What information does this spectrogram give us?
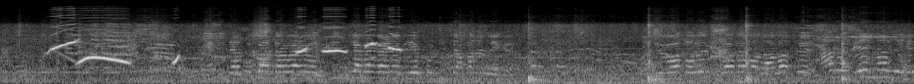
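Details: Myna whistling: a burst of clear whistles, one sharply rising, one long note falling then dropping, followed by short rising and falling whistles, then several quieter clicks and knocks over a steady background hiss.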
